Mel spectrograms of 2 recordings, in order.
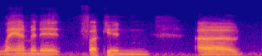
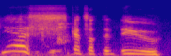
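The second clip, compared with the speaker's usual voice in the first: mock-celebrate in a high voice; gleeful yes; 13 semitones higher, 4 dB quieter than usual. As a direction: squeal it lightly, pleased to have a job. Acts out own glee at task.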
